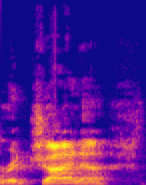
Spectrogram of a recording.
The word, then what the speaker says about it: Regina: and he's half Canadian because his mom is from Regina, the city that rhymes with fun.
